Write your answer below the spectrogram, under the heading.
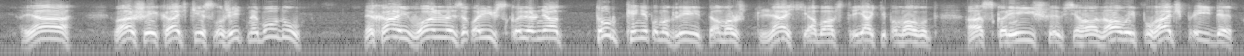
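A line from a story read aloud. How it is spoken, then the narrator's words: Furious firm shout. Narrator (Russian): яростно и твердо крикнул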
